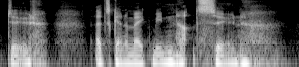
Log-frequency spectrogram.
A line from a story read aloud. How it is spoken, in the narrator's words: the stranger grunted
